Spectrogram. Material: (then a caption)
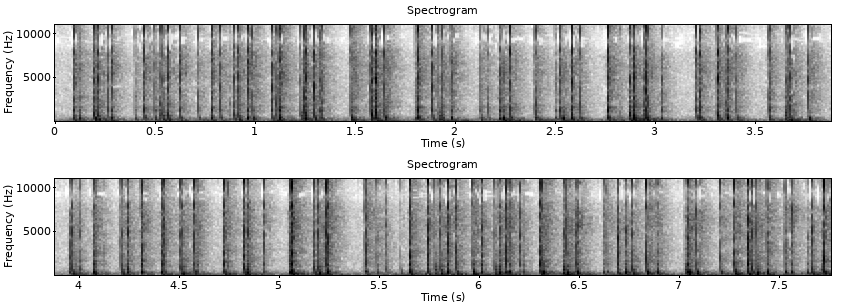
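Cardstock. Long nails tap and scratch rapidly on the front of a thick paperback book with a glossy cardstock cover. The result is a dense, steady stream of quick, crisp clicks and scrapes, bright and dry, with each touch dying away almost at once.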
